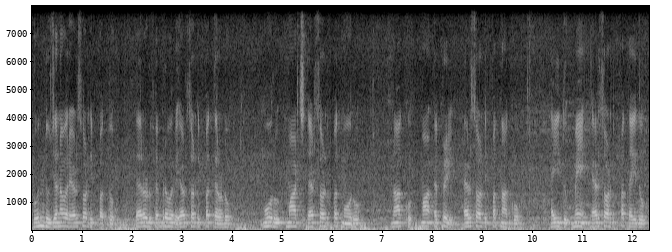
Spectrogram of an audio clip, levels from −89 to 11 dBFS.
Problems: constant background noise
